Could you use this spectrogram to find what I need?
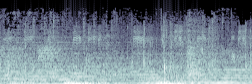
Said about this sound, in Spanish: El rey cabalga al paso hacia el castillo.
